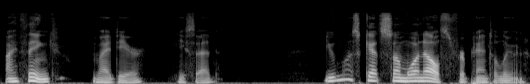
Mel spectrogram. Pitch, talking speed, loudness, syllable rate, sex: 130 Hz, 145 wpm, -20 LUFS, 4.9 syllables/s, male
